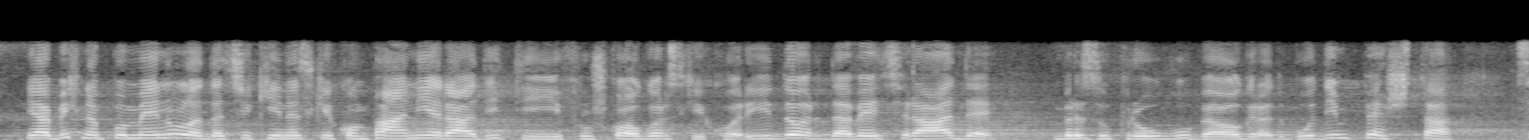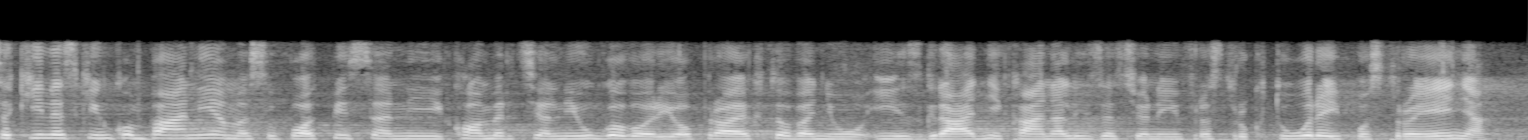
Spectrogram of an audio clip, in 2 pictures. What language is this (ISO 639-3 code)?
srp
